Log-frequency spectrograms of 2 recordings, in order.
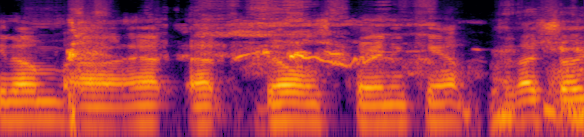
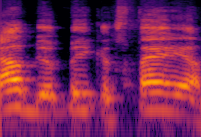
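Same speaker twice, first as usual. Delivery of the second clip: fake country hillbilly accent, pitched up; 6 semitones higher, 6 dB quieter than usual. Retelling a video where someone poses as a fan: imitating a put-on hillbilly accent. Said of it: "he did that kinda hillbilly accent".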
